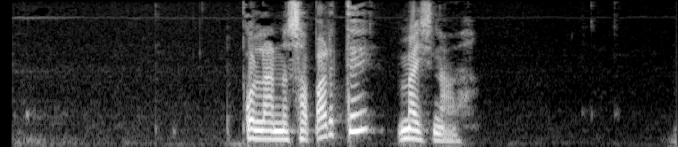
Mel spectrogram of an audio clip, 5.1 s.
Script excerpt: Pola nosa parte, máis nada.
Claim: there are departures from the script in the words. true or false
false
